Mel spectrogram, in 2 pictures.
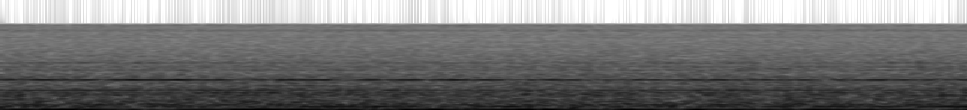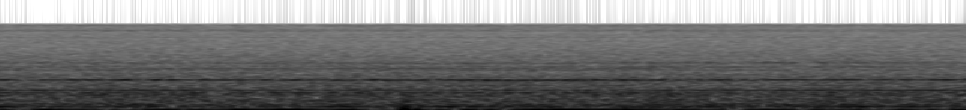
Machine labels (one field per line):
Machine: fan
